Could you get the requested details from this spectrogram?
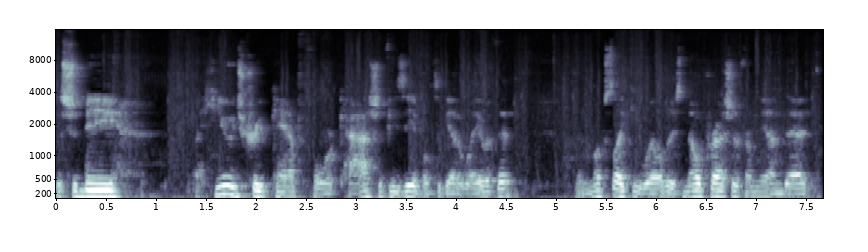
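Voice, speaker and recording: Man casting a strategy game match. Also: moderate pace. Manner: lively play-by-play, excitable with sudden pitch jumps. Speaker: game caster. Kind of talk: esports commentary. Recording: echoey room with faint background noise.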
